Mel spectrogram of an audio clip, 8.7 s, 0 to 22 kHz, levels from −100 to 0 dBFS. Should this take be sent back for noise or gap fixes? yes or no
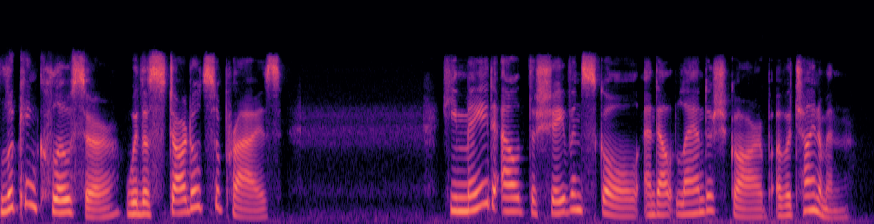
no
